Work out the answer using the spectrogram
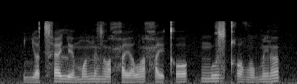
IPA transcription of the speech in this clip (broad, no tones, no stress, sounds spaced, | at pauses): ʎ ɐ t͡sʰ æ lʲ ɐ m ɔ̃ n ə̃ z ɔ̃ ħ e lˠ ə̃ ħ e kʰ ɔ | m u z qʰ ɐ ðˤ ə̃ m ĩ ɾ ɐ̃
